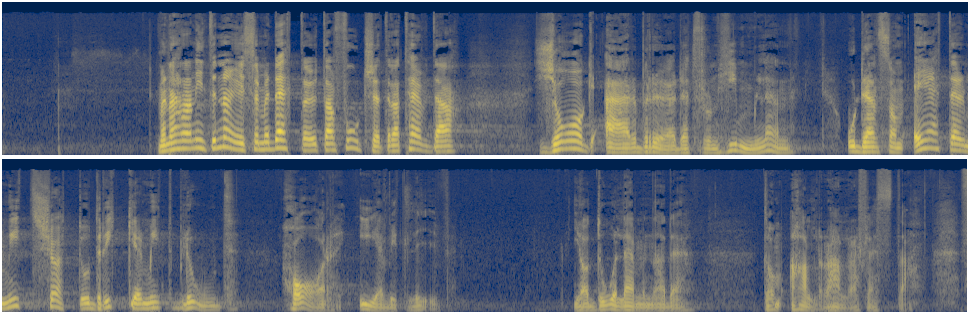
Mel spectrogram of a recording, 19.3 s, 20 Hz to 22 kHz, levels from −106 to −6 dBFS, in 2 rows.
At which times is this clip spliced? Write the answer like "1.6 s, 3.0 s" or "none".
1.5 s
